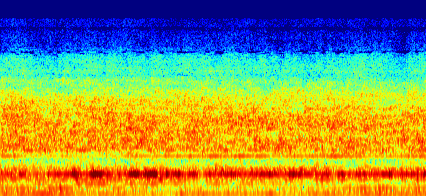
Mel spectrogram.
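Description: Steady background hiss with a faint low hum, even throughout.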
